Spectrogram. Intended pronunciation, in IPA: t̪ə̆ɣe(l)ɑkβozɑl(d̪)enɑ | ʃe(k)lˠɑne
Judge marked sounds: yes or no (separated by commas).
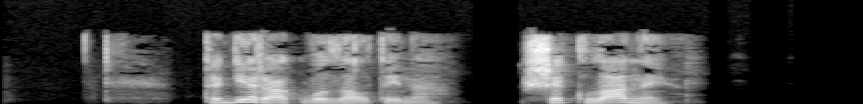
no, no, yes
